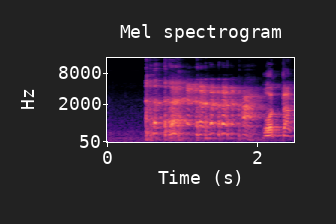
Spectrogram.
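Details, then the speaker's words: Child asked to show how hard he coughed on waking imitates a strong cough: a long, harsh, forced burst followed by two short coughs, in a small room; simulated cough. "Ты утром проснулся и как ты кашлял. Покажи, как сильно кашлял."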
